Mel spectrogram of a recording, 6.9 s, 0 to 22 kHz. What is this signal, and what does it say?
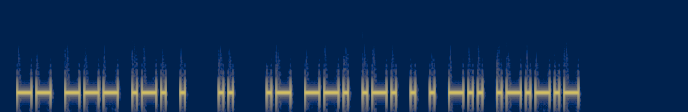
Morse code, heard as a keyed tone, about 25 wpm, 700 Hz. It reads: MORE I AGREED.
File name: practice / 25wpm / Sentences with 9-Word Phrases - 25wpm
